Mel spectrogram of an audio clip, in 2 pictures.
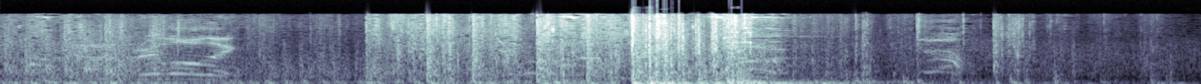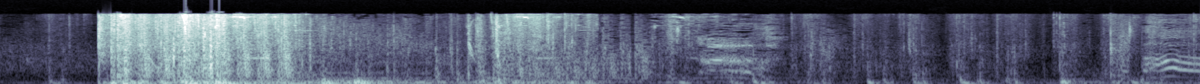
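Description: Rapid gunfire rattles in quick bursts.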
